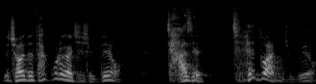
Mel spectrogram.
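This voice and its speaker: A man with a husky, slightly raised voice speaks quickly to an audience. He keeps it animated, asks them direct questions and acts out reactions with sound effects. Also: high-pitched. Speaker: speaker at a group gathering. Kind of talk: lively spoken talk to an audience.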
